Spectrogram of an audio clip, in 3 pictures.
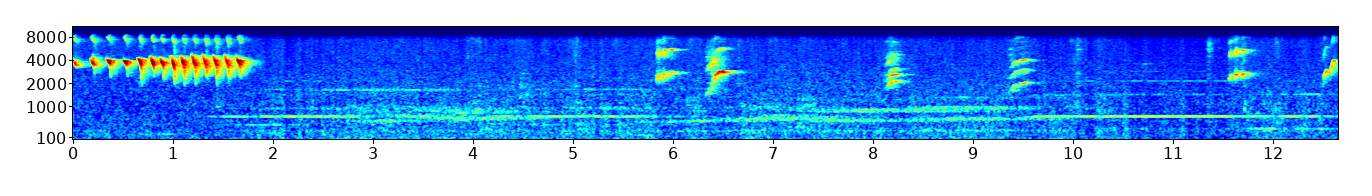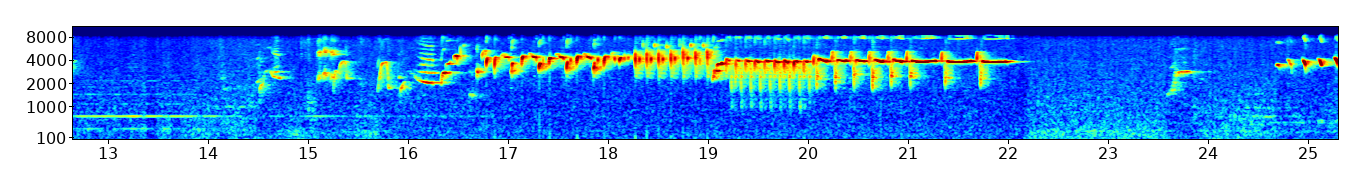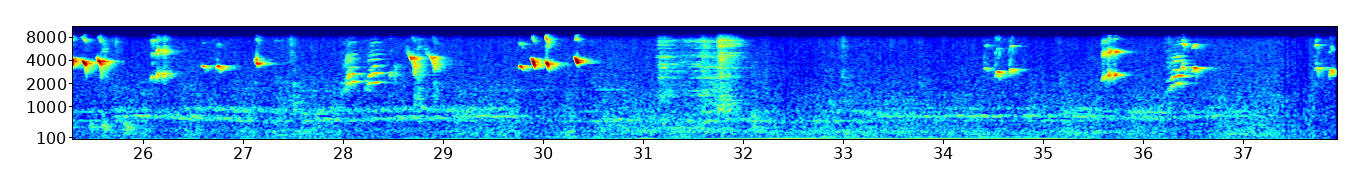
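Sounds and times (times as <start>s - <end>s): canary singing chirps and trills: 0.0s - 2.2s, 5.8s - 6.9s, 7.9s - 8.5s, 9.2s - 10.0s, 10.6s - 13.8s, 14.4s - 22.3s, 23.6s - 30.6s, 34.3s - 36.8s, 37.7s - 37.9s.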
